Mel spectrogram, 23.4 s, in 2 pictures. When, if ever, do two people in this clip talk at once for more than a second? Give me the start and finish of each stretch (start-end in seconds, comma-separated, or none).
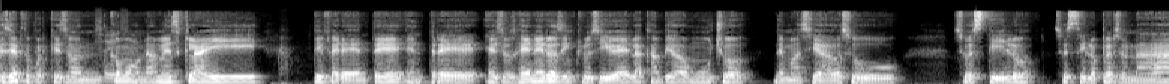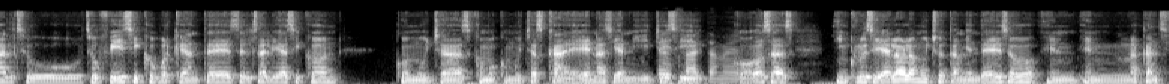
18.2-19.5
